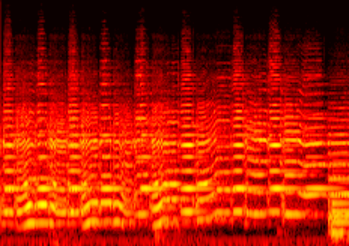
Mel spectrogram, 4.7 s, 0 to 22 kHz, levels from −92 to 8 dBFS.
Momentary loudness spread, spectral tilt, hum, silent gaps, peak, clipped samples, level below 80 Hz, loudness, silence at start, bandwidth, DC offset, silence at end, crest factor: 5 LU; -3.5 dB/octave; none; none; -10 dBFS; under 0.1%; -62 dBFS; -23 LUFS; 0 s; 15 kHz; under 0.1%; 0 s; 14 dB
